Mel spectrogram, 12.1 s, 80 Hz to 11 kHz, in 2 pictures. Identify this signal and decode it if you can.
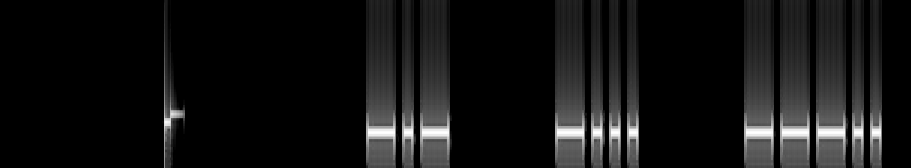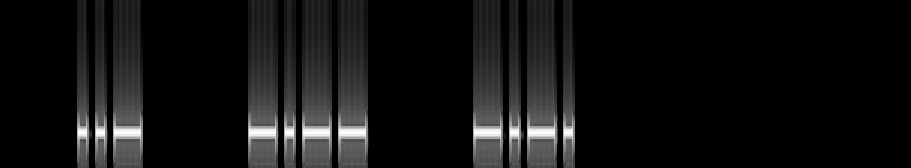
Morse code, heard as a keyed tone, about 20 wpm, spaced as for 9 wpm, 700 Hz. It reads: KB8UYC
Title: USA Call Signs - 6 Characters - 4x Character Spacing - 20wpm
